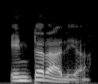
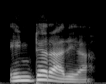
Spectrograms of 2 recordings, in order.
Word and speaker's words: inter alia: Hello friends, आज के word का प्रोनाउंसिएशन है इंटर आलिया। इंटर आलिया, come on practice with me friends.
